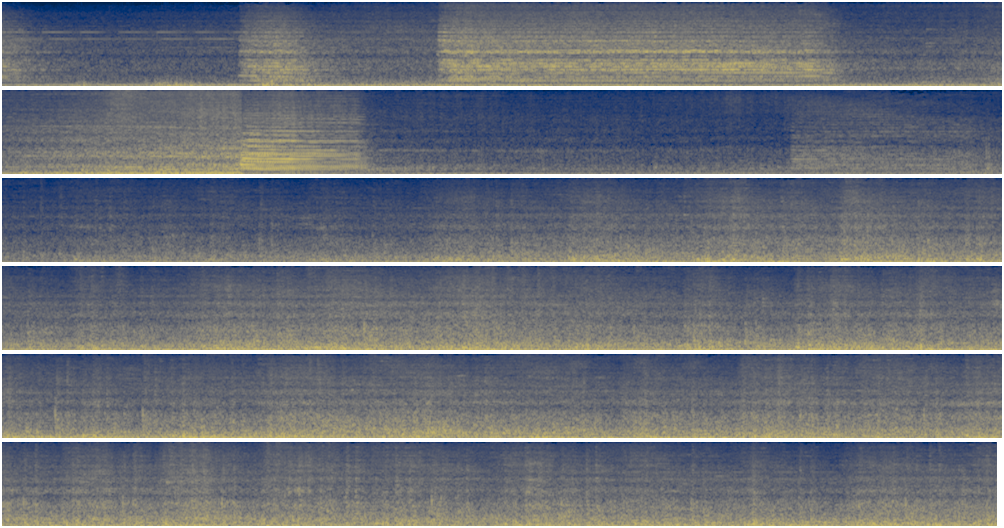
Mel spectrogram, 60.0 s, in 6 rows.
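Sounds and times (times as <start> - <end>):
train wheels clattering on rails: 19.3 - 59.9.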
